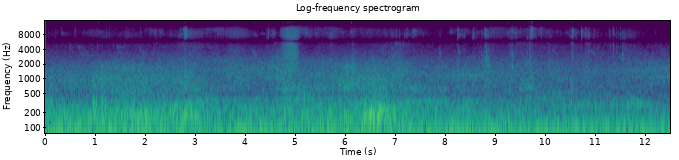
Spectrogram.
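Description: Steady low rumble of distant road traffic, with a brief rushing noise about five seconds in.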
